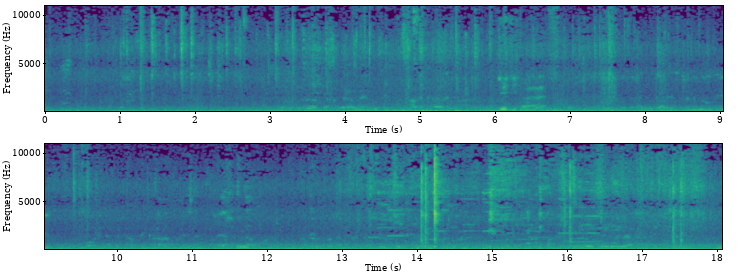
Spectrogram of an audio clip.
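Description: Steady low drone of a Yutong Nova intercity coach's engine and tyres, heard from inside the cab while cruising at highway speed. Faint voices sit under it, and a few sharp clicks or rattles come near the end.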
